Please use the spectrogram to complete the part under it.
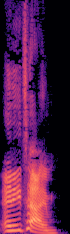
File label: Team Anytime, Female; Female 02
